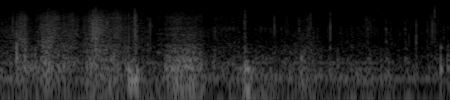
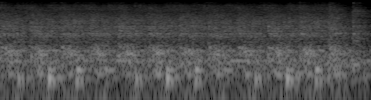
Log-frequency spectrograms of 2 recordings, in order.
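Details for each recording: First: Land Rover Defender on its first start attempt after a DIY swap to a new engine, the original having snapped its crank and holed the block. Quiet until the terminal connection is forced by hand, then it turns over and catches. Loose battery terminal. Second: Land Rover Defender with a newly swapped diesel engine, first start after the DIY swap, no coolant yet and fuel rail relearn pending: it catches and settles into an even idle with steady combustion beats; running smoothly.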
